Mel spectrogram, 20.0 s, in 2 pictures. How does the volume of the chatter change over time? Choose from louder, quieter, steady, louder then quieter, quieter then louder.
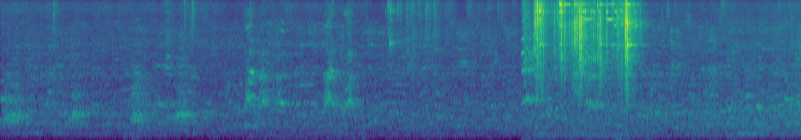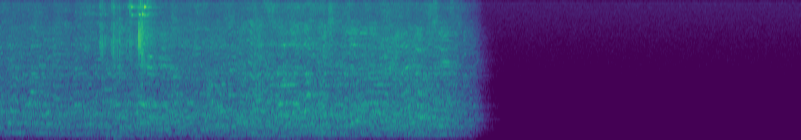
louder.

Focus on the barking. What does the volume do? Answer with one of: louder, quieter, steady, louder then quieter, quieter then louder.
quieter then louder.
